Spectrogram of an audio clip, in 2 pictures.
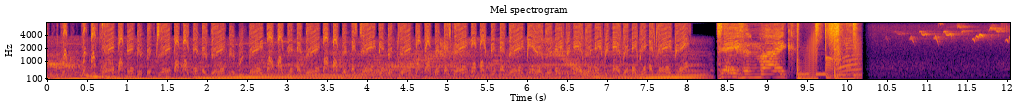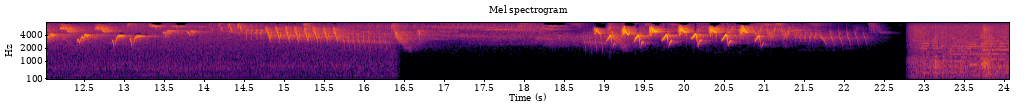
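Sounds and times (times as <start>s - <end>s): bird chirping: 10.4s - 22.6s.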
